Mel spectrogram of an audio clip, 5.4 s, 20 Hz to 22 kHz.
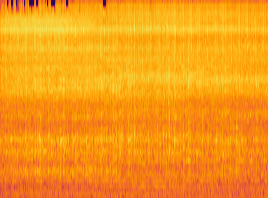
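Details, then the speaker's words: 2007 Scion tC, 5-speed manual, at idle, complaint of clicking and ticking; listening near the water pump back side, constant rough growl with faint grinding: mechanic fairly confident it's the water pump. "looks like I'm going to have to take the belt off and actually turn everything by hand to see if I can't figure out where this noise is actually coming from so I'm pretty confident it's for the water pump"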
